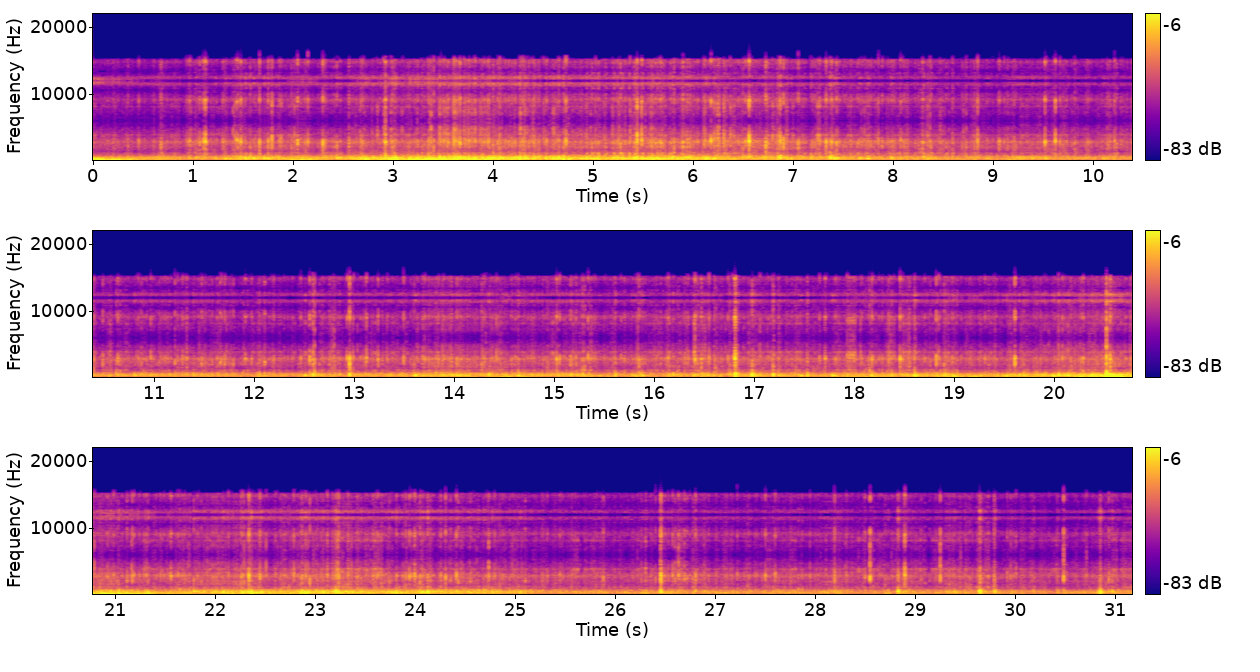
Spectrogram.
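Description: Mountain bike rolling down a dry dirt singletrack: steady tyre noise on the trail and rattle of the bike, with scattered clicks and knocks from rocks and the drivetrain. It is louder for a few seconds near the start and again about twenty seconds in.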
